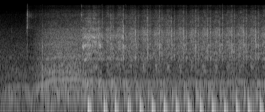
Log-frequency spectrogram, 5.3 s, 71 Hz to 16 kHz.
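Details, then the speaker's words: Tao Tao YFZ250 ATV first start after lost spark was restored, running a new spark plug whose gap is suspect: starter whirr, then a loud, uneven popping idle. It ran rough and disliked throttle; the owner suspects the timing is still off. "Okay, so she runs, but the timing is definitely still off. Because I just hit the gas and it did not like that."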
